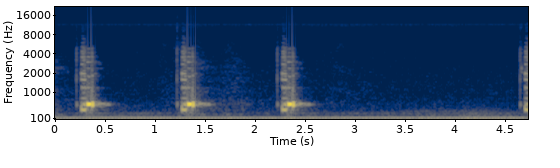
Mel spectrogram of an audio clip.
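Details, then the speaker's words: GTMedia V7S satellite receiver with its signal beep turned on and tuned to a satellite that is not being received: slow, widely spaced mid-pitched beeps about once a second over a low hum; stronger signal gives faster beeps, so this means no satellite signal. "just takes a second notice how the beeps are further apart now so the idea is is that the stronger the signal the more frequent the beeps"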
